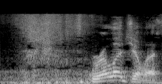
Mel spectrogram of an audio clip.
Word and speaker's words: Religulous: name of your movie it's Religulous it's like you're staying religion and then you go to ridiculous for obviously well speaking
